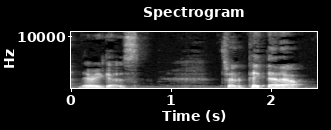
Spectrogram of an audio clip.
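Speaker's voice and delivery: plain reading voice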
